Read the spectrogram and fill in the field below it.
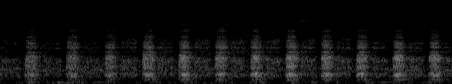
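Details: Golden Retriever, a father meeting his puppy son for the first time, panting: quick, even breaths repeated almost three times a second, each a soft broadband huff, steady throughout in a quiet indoor setting.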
